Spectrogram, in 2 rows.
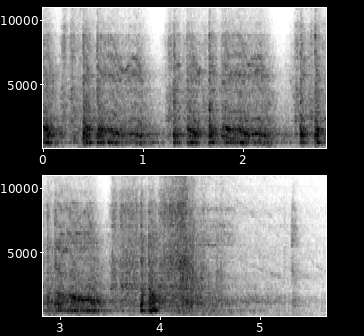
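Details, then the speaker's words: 2004 Pontiac Grand Am GT that sat five years at auction, cranked with two jumper packs: ragged sputtering in bursts then fading, runs only on sprayed carb cleaner; injectors suspected stuck closed from sitting. "a lot of times these injectors when they sit will stick closed they need a heat cycle for them to unstick themselves so we're gonna have to run it off carb cleaner"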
